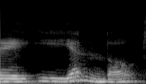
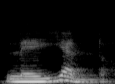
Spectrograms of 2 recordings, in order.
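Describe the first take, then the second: First: The middle vowels are said separately and choppily. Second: The vowels blend smoothly through a y sound. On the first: The speaker calls it wrong. "sounds kind of a little bit awkward" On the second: The speaker calls it right. "It sounds much more fluid"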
